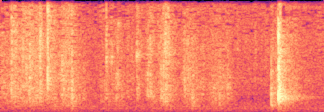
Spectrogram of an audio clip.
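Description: Light, crisp patter-like hits land on fried tofu after the heat is turned off, ending with one sharper, brighter tap, and the tofu sounds nice and crispy.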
